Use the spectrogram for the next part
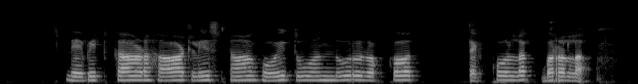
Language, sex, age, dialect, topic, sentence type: Kannada, female, 25-30, Northeastern, banking, statement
